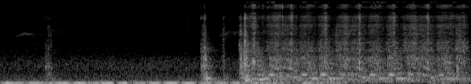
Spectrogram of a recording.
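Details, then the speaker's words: 1968 VW Baja Bug pulled from a barn after decades, cranked in neutral; after clicks the starter churns the engine in a fast even rhythm without firing; owner says the starter sounds weak, possibly the connections. "The starter doesn't sound the best, honestly, but it might be the connections."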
